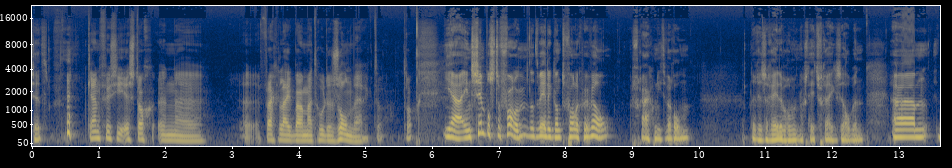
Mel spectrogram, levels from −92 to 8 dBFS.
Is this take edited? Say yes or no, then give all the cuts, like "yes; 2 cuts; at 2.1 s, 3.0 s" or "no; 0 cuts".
no; 0 cuts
